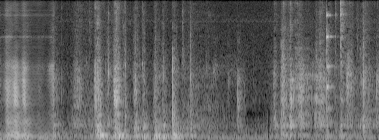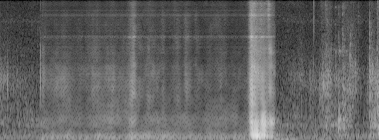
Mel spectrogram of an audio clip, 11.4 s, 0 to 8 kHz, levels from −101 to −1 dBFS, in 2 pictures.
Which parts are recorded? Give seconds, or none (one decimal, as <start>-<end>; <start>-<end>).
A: 0.8-6.3; 9.8-11.4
